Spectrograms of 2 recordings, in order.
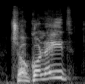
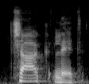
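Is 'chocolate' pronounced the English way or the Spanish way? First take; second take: Spanish; English. First: The word is pronounced with Spanish sounds. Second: The word is pronounced with English sounds. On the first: The speaker calls it wrong. "¿He oído chocolate? No" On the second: The speaker calls it right.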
